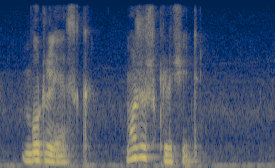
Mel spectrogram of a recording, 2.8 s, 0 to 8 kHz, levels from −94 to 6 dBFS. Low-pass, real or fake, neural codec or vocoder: 7.2 kHz; real; none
